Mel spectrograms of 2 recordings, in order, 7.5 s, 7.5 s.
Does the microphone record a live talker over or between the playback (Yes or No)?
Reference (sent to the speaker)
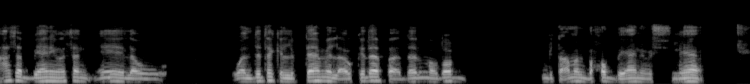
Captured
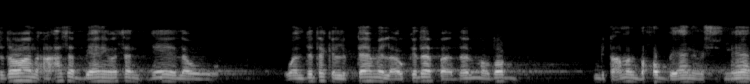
No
